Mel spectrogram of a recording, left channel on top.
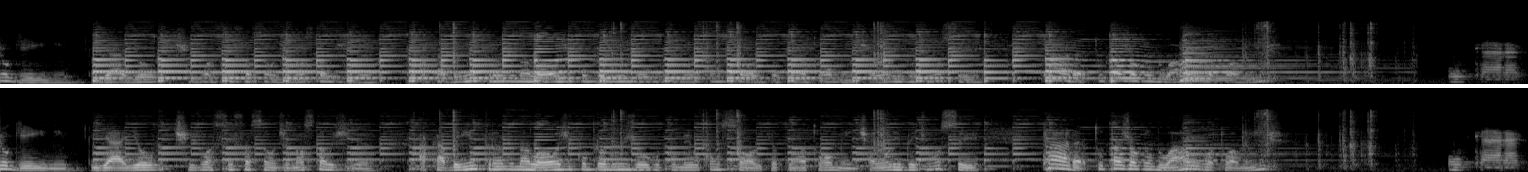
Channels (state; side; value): normal; both; correlation 0.44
